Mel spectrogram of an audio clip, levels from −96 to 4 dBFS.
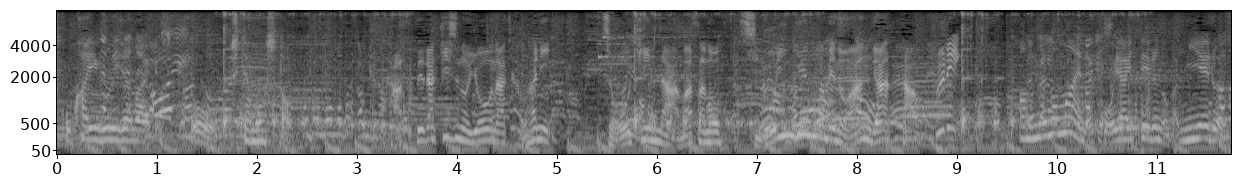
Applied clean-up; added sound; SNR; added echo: none; Dishes, pots, and pans; 8 dB; none.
